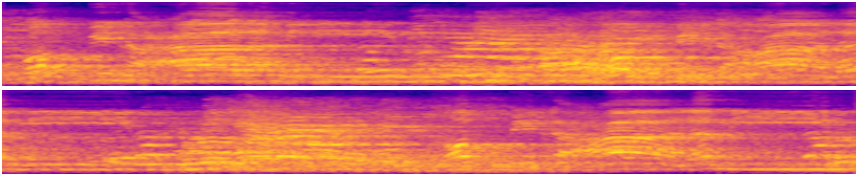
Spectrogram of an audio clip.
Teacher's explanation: عین، عین بیچ حلق سے، حلق کے 3 حصے ہیں. یہ شروع کا حصہ ہے، یہ مڈل درمیان کا، یہ نیچے کا.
